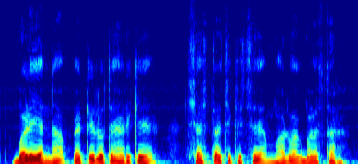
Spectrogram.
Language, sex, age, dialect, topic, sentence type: Kannada, male, 18-24, Dharwad Kannada, agriculture, statement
